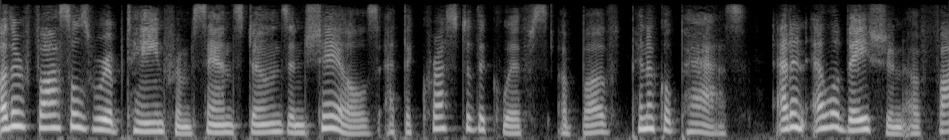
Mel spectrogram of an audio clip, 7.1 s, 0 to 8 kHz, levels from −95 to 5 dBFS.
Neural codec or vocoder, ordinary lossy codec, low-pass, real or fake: codec, 16 kHz in and 24 kHz out, 1 kbps, XY-Tokenizer; MP3, 64 kbps; 7.2 kHz; fake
